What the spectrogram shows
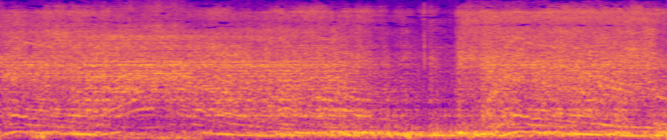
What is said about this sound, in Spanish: Miren, encontré el sonido. que tenía, es que ah, ustedes saben como yo soy, que yo no voy a descansar. Óiganlo ahí. Es el sonido del, del Dodge.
